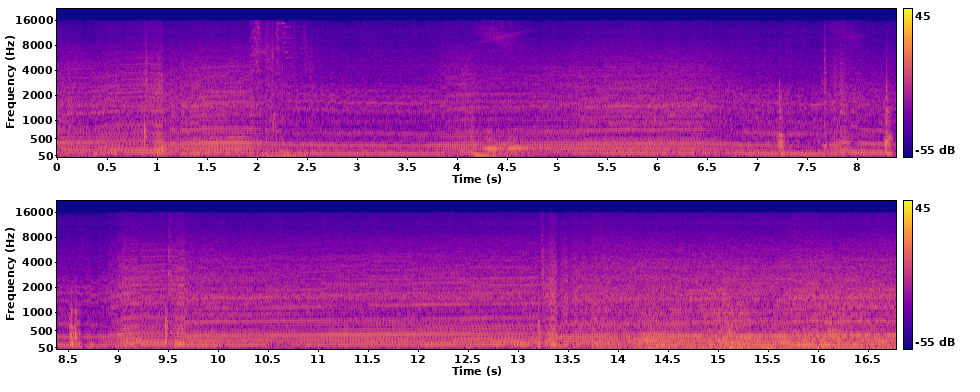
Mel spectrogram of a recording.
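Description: A sports car engine roars at high speed, its pitch rising and falling as it shifts gears.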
